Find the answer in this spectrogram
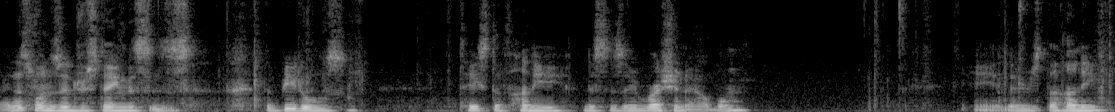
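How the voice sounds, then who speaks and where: A man with a medium pitch and a dark, mellow tone speaks at a moderate pace, somewhat breathy, with fairly even intonation and long, frequent pauses. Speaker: vinyl record collector. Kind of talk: casual show-and-tell video.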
